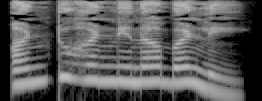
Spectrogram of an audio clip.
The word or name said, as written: ಅಂಟುಹಣ್ಣಿನ ಬಳ್ಳಿ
